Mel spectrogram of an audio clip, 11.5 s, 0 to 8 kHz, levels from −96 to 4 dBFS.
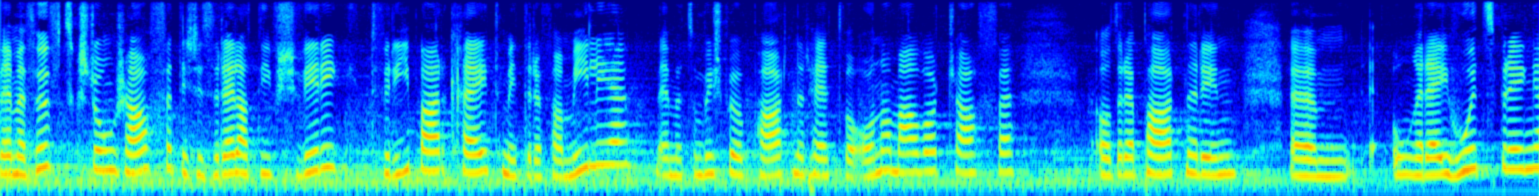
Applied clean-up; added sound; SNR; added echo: none; Drum; 15 dB; none.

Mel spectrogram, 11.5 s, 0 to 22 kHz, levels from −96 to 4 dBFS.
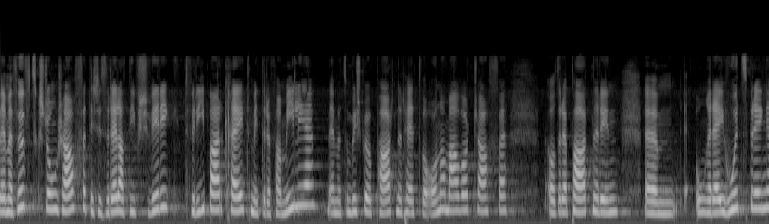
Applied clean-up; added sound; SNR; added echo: none; none; none; none.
